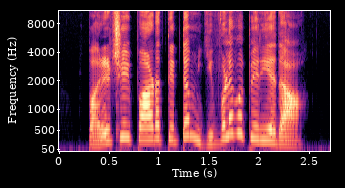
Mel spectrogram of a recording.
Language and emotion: Tamil, surprised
